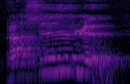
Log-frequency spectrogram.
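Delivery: "Rasulü" drawn out slowly, light and clear; slow recitation. Shown as a demonstration. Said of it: "Buraya kadarki okunuşu budur".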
